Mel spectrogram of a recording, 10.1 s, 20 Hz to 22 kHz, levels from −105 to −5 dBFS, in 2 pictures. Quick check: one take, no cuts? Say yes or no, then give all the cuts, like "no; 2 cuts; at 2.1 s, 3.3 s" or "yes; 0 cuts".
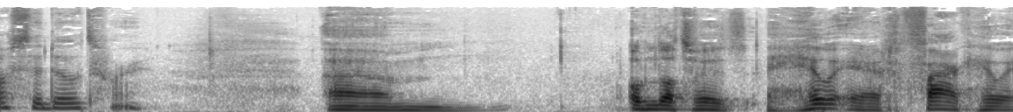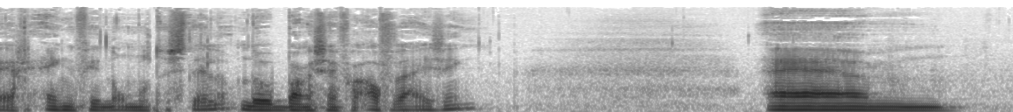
no; 3 cuts; at 2.8 s, 3.8 s, 5.8 s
